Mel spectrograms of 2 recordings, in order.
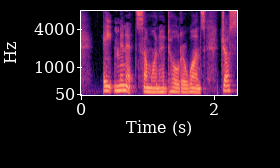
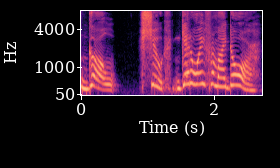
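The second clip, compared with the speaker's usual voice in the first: high panicked shout at the door; frightened shout; 12 semitones higher than usual. A narrator's reading. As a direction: shoo him off in fear. Terrified woman shouting at stranger.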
